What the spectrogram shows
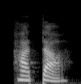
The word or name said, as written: हाता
